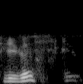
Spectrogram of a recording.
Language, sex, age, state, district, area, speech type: Kashmiri, male, 18-30, Jammu and Kashmir, Bandipora, rural, conversation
